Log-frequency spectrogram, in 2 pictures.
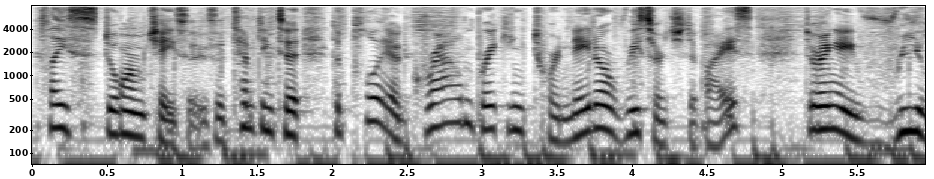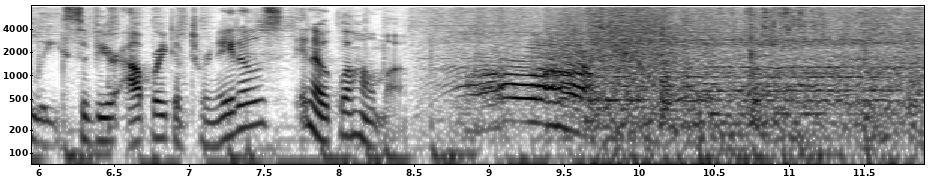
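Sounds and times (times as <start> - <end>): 
speech: 0.1 - 10.1
cow mooing in a movie clip: 8.6 - 11.8.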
